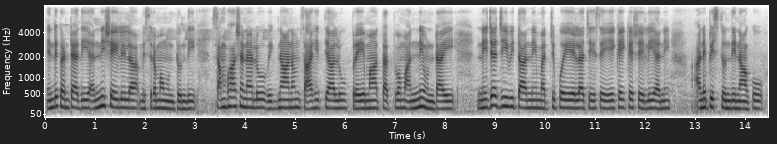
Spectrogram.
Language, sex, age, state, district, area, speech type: Telugu, female, 45-60, Telangana, Ranga Reddy, urban, spontaneous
